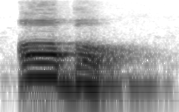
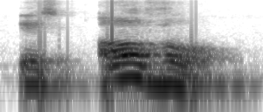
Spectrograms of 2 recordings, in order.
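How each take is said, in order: First: The middle consonant is a B sound. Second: The middle consonant is a V sound. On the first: This is a regional dialect form. The speaker calls it wrong. "Elisa says, Obo" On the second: This is the standard form. The speaker calls it right. "no, it's ovo"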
